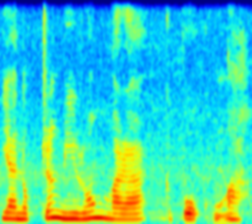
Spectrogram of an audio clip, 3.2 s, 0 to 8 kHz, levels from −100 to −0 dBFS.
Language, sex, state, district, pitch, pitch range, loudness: Garo, female, Meghalaya, West Garo Hills, 210 Hz, 200-230 Hz, -13 LUFS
